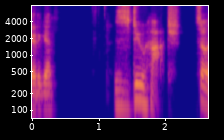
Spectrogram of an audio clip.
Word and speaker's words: Zduhać: Zduhać. So it's spelled ZDUHAC. Zduhać.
